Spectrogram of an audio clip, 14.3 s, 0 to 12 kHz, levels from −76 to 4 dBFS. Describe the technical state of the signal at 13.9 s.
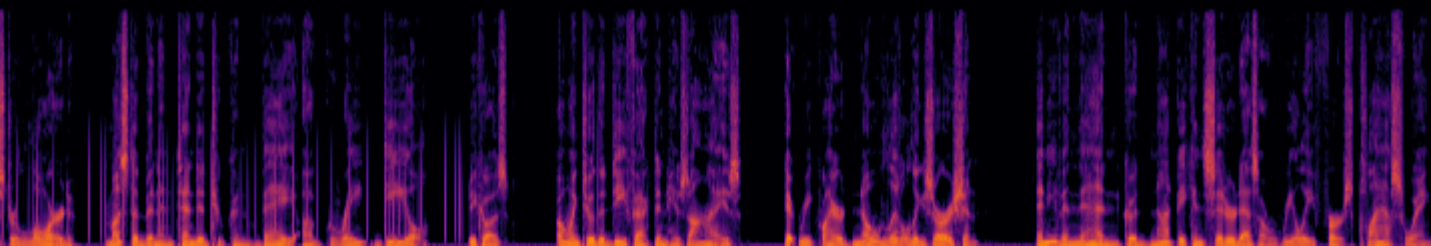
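At 13.9 s the speech signal is intact, with no audible technical fault at that moment.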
